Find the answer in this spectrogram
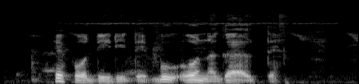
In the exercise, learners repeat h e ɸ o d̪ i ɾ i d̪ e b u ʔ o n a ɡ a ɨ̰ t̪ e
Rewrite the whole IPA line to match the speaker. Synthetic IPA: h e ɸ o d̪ i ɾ i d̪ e b u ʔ o n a ɡ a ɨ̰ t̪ e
